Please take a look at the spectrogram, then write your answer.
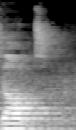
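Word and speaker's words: debt: double C यू एम सकम यानी मर जाना डॉट डी ओ यू बी टी डॉट यानी संदेह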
